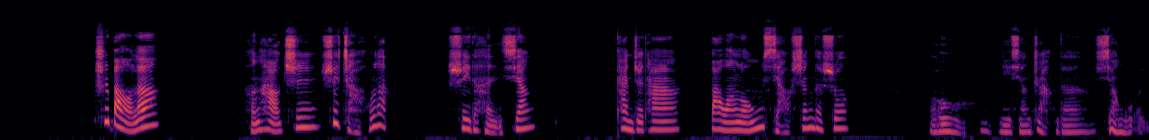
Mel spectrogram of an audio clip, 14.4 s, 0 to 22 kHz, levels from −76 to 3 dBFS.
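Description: No dropouts, glitches, distortion or level jumps turn up anywhere in the speech; nothing to flag.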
